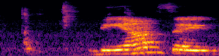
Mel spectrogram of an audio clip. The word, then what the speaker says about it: Beyonce: Beyonce, because of her vocal ability, her stage presence, her work ethic.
